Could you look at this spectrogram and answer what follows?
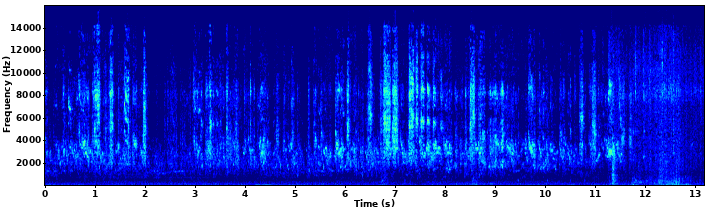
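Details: Long continuous warbling from English Fallow budgerigars, visual and carrier birds: dense, buzzy, high chattering with clicks, chirps and scratchy trills rising and falling in loudness, ending in a harsh hissing burst.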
